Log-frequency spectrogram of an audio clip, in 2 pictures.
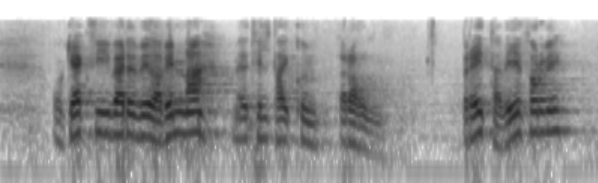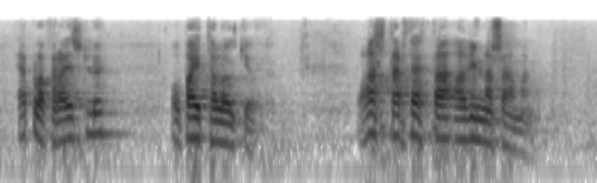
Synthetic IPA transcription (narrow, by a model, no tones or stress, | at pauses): ɔɣcɛkfivɛɾðʏvɪðaðvɪnːamɛðt̪ʰɪlt̪ʰajkʰʏm | raːwðʏ̰m | pɾeːjt̪avɪːθɔɾvɪ | ɛplafɾajðslʏ | ɔɣpaːjt̪alɔwcœv | ɔ̰ɣal̥t̪aɾ̥θɛht̪aaðvɪnːasaːma̰n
